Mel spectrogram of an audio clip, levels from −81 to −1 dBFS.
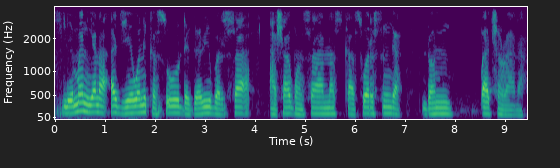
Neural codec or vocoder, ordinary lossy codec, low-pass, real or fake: none; Opus, 64 kbps; 3.6 kHz; real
